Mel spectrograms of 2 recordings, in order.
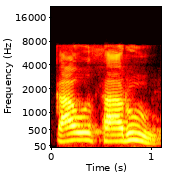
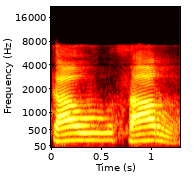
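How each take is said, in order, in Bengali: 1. শব্দটির শেষে একটি অতিরিক্ত u স্বরধ্বনি যুক্ত হয়েছে। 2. শব্দটি ব্যঞ্জনবর্ণ r দিয়ে শেষ হয়েছে। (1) "হওয়ার কথা কাউ সারু" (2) "লাস্টের অক্ষরে মনে মনে জজম ধরে পড়তে হয় যে কাউ সার"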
